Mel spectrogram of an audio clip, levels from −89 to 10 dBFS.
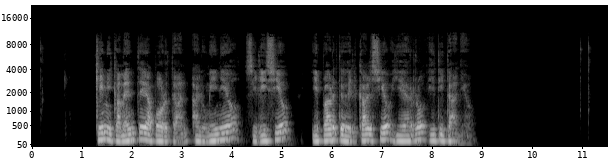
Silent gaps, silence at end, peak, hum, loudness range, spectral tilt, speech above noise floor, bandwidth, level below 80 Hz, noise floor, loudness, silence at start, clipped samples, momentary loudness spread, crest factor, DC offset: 5.49-5.57 s; 2.9 s; -6 dBFS; none; 7 LU; -7.5 dB/octave; over 68 dB; 10.5 kHz; -60 dBFS; under -90 dBFS; -23 LUFS; 1.25 s; under 0.1%; 11 LU; 18 dB; under 0.1%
